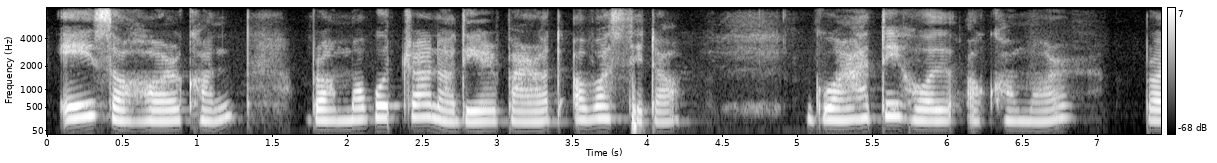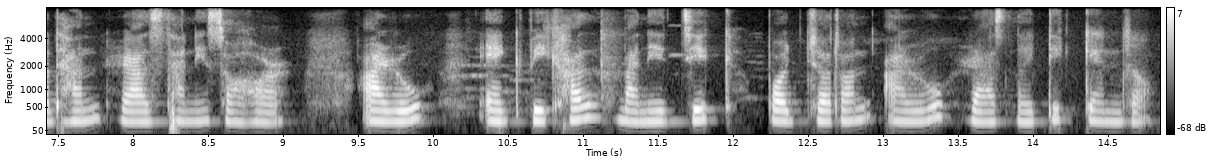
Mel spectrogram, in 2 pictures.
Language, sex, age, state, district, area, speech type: Assamese, female, 18-30, Assam, Charaideo, urban, spontaneous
